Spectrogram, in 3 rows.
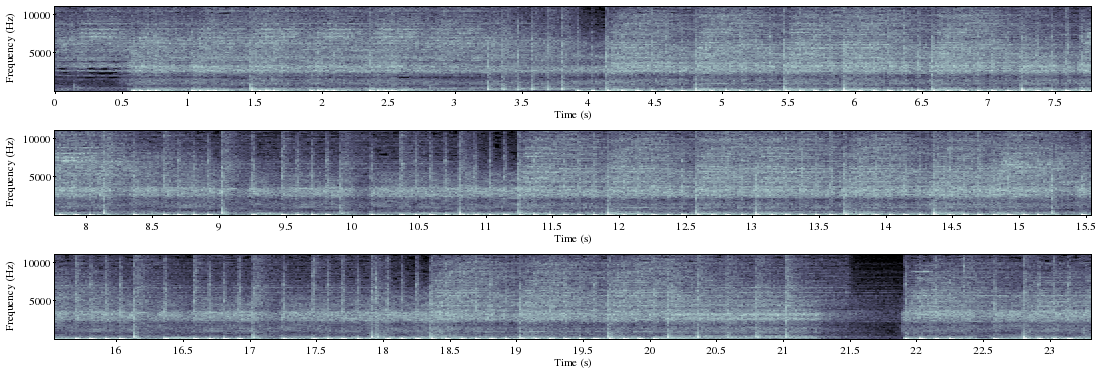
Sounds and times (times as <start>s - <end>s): Music: 0.0s - 23.3s.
